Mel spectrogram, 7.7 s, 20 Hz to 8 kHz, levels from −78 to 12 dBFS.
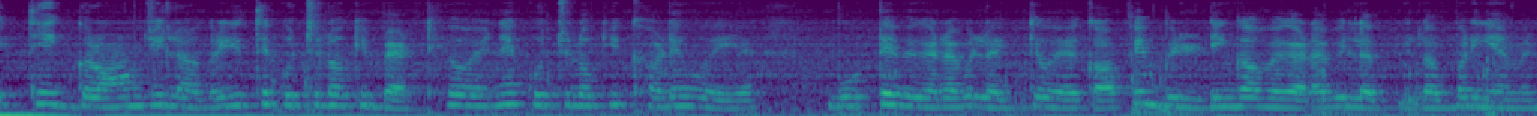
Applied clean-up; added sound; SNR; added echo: none; Livestock, farm animals, working animals; 18 dB; reverberation time 0.2 s.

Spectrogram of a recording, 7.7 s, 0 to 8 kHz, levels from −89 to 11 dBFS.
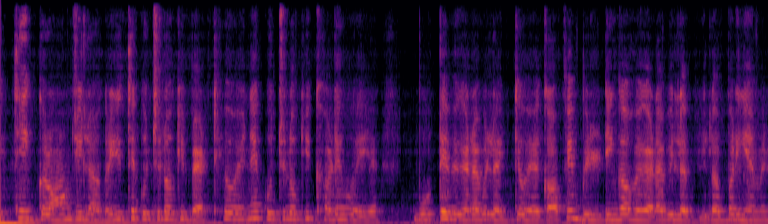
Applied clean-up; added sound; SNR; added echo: neural separator model SepFormer DNS4.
